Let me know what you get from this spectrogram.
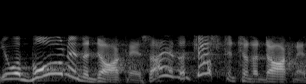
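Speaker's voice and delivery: big, loud, booming, swooping comic-book villain voice. Retelling wearing a breathing mask at night: Bane voice. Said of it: "I feel like Bane from Batman".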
